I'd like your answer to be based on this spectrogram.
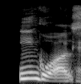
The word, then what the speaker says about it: Ingwaz: Is it Ingvats or Ingwats? – Ingwaz. Okay.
